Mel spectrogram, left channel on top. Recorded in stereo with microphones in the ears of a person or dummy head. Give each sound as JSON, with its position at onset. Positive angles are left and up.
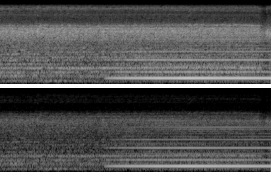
{"t": 0.0, "sound": "a drone", "side_deg": 55}
{"t": 1.0, "sound": "a violin", "side_deg": 10}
